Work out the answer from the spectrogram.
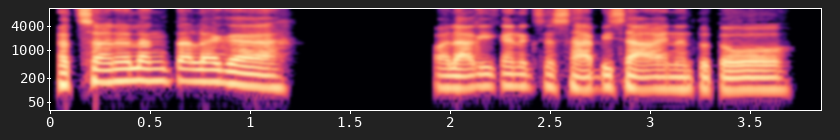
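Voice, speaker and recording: A man's voice: mid-range voice, animated, fairly quick, clear, resonant tone, no room sound, clean studio sound, lightly acted. A man playing a caring, nagging man who frets and gets exasperated in an audio drama. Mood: caring, insistent. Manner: exasperated, insistent, emotional. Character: Marco, caring young man, nagging and fretful.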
